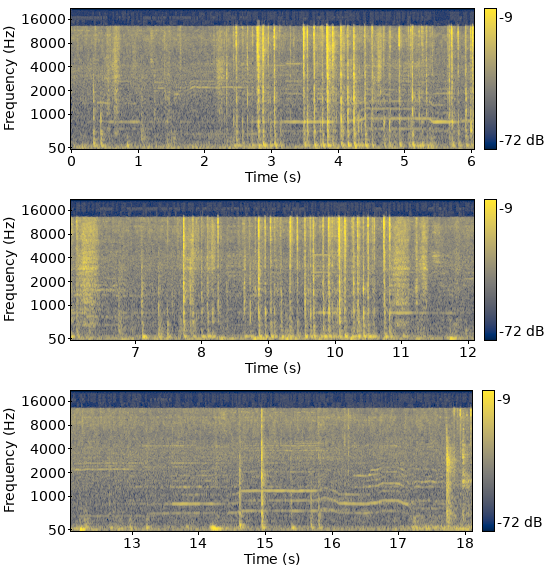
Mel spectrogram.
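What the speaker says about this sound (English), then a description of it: "See, look, when I type it in, watch." Steady keyboard typing runs throughout at moderate level, dense irregular key clicks with brief pauses, mixed with low background hum and a few faint tonal electronic beeps near the end.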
